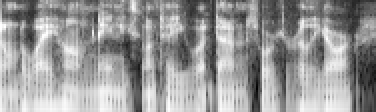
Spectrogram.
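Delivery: hushed whisper. Retelling what was said to a grandchild at school: retelling a whisper. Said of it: "I kinda whispered to him".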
